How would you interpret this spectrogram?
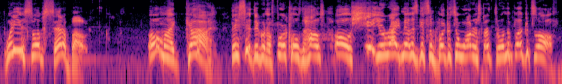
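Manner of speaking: high-pitched, frantic acted freak-out; mock panic. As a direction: act out someone panicking over losing the house. Acts out panic over losing house.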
